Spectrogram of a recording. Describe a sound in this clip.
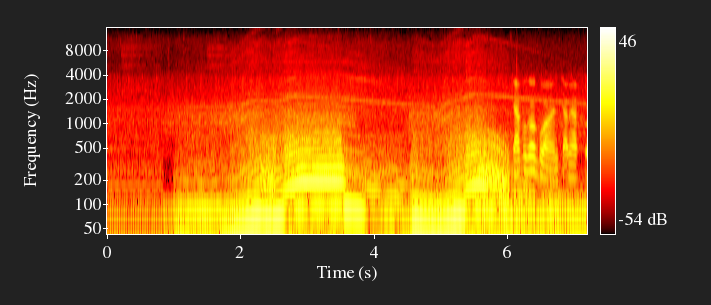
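A heavy truck engine roars and revs up and down.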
